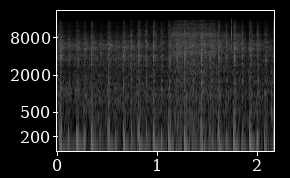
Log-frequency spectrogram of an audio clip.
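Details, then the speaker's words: 2002 Honda TRX250EX five-speed semi-automatic quad, revived after 10 years outside, after the work: starts with no problem and settles into a steady, even single-cylinder thump with no knocks or misses, sounding better than before. Normal idle. "check this thing out alrighty wrong here check this thing out starts up no problem"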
